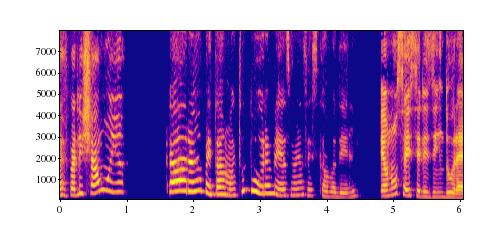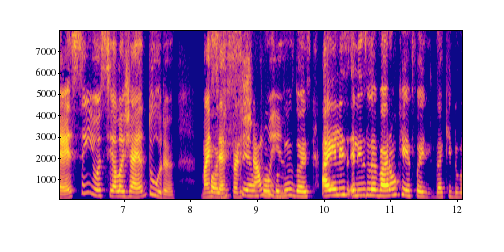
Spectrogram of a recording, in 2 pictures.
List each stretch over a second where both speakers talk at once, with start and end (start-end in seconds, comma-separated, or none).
8.3-9.5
